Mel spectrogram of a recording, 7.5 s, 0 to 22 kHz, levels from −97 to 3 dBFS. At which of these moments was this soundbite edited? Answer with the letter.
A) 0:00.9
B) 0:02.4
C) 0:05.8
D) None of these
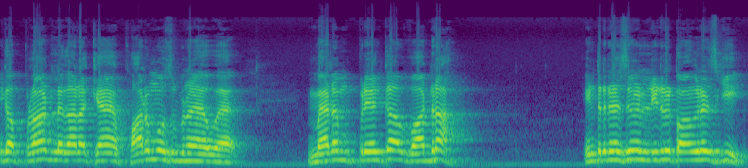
D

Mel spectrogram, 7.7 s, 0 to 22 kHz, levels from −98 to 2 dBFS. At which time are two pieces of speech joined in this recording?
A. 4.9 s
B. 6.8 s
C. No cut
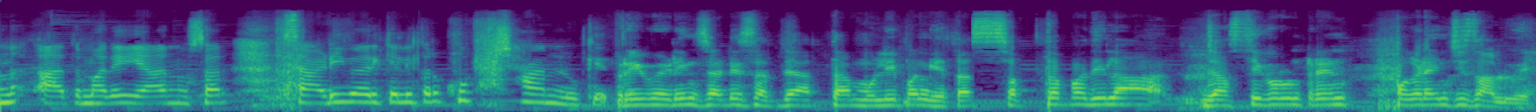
A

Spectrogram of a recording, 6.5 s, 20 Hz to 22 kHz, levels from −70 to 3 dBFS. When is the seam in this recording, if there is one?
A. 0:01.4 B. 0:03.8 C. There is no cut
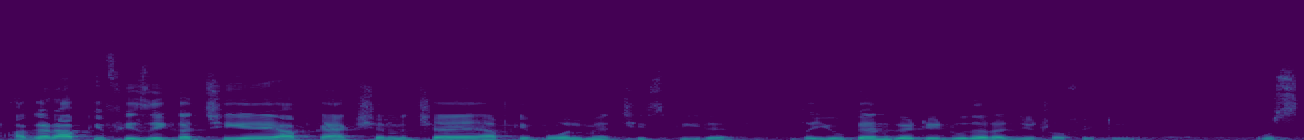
B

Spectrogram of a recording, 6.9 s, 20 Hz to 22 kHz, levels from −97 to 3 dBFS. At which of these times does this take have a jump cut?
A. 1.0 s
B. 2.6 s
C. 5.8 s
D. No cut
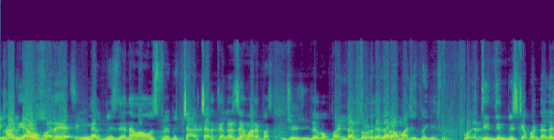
A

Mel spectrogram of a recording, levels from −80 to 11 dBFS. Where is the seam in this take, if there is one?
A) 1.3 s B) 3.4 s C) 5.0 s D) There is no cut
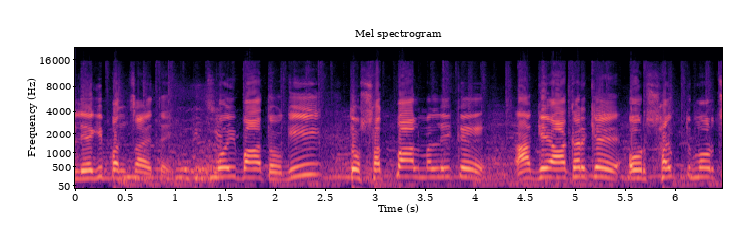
A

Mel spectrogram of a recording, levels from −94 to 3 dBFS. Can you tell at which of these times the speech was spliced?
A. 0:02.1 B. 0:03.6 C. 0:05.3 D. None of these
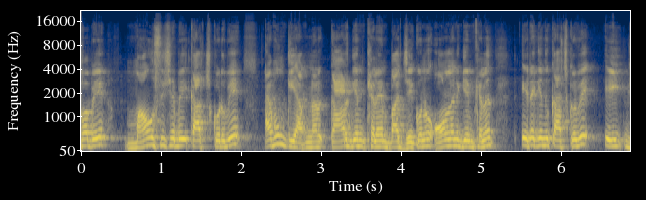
D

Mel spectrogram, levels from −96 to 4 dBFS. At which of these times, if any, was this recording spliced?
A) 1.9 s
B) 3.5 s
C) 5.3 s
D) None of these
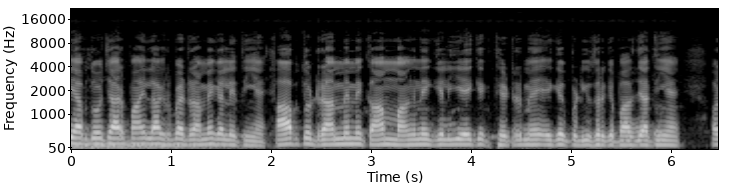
A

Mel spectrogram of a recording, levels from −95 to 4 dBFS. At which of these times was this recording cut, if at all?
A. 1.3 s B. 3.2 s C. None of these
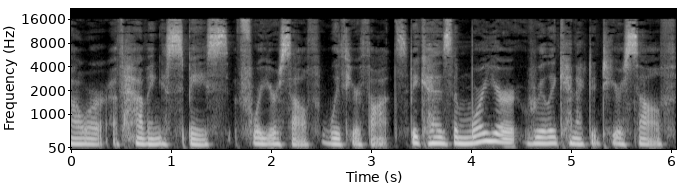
B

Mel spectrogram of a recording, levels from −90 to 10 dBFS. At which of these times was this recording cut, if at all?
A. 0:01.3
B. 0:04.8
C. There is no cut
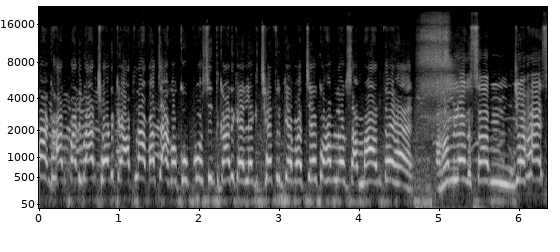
B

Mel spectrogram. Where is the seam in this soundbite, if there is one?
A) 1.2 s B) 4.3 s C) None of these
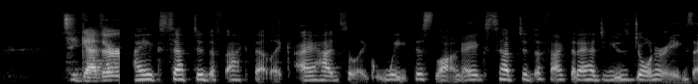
A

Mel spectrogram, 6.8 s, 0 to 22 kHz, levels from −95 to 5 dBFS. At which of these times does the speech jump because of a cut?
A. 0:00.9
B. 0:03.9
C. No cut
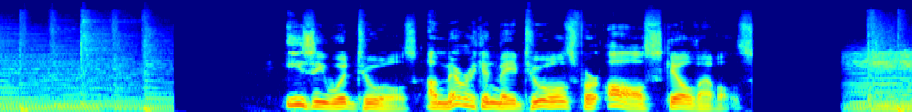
A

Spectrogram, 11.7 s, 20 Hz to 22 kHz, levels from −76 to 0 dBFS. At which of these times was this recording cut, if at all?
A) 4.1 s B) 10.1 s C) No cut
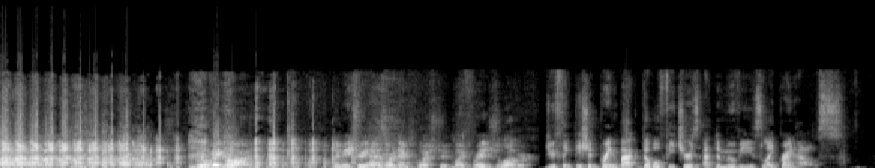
C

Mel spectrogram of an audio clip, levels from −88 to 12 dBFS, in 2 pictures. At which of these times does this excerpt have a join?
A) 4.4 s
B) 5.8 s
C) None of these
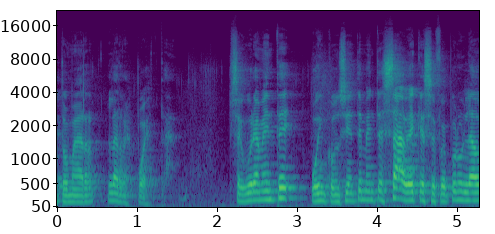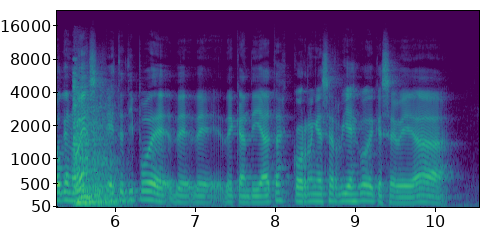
B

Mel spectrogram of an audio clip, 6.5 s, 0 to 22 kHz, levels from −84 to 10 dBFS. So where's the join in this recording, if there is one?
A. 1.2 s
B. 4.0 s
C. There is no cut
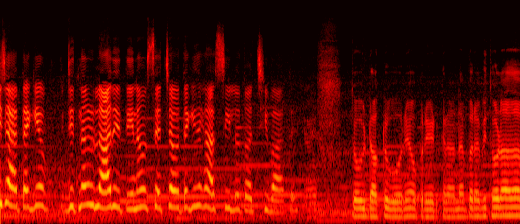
B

